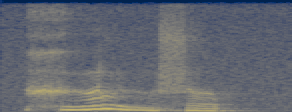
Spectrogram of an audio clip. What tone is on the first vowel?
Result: rising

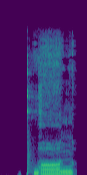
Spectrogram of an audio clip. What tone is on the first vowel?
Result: rising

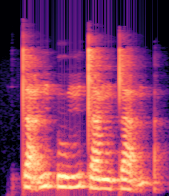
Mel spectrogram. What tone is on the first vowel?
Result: rising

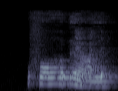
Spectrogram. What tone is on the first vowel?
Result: high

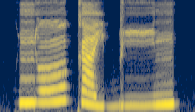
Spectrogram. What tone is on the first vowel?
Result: rising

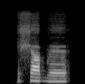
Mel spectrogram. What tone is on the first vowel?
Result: high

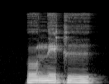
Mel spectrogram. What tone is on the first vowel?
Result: low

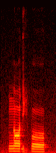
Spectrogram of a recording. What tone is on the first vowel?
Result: high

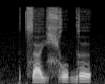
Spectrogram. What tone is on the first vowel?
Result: low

